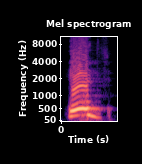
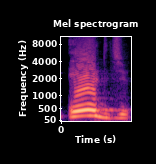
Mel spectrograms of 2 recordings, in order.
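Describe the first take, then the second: First: A separate d sound comes before the j. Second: A separate d sound comes before the j.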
